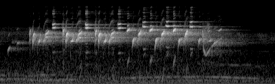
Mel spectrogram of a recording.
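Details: Caged European goldfinch, sex disputed by breeders, delivering a quick two-second phrase of bright, repeated twittering notes ending in a falling whistle.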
